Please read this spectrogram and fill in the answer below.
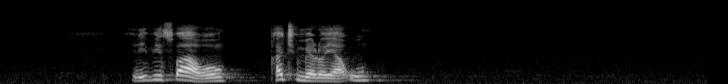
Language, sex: Venda, male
